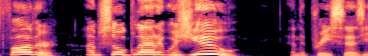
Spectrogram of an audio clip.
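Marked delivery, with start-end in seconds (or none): 0.0-2.4 loud, high, joyful exclamation; acted burst of glad relief; overjoyed gratitude. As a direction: pour out heartfelt thanks at raised pitch. Grateful man hugs the priest.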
